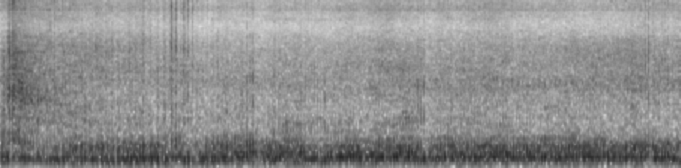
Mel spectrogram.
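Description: Several motocross bike engines running as the bikes ride past at low speed, a steady mixed engine rumble.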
